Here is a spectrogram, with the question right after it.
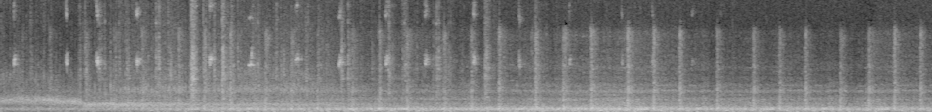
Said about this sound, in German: Der Zug raste dahin, näherte sich der Stelle, wo die zweite Gruppe der Trams ihn erwartete.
